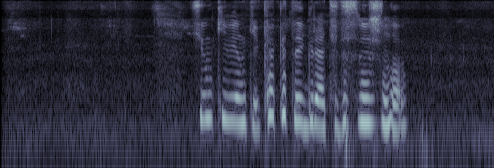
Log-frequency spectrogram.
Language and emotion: Russian, positive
